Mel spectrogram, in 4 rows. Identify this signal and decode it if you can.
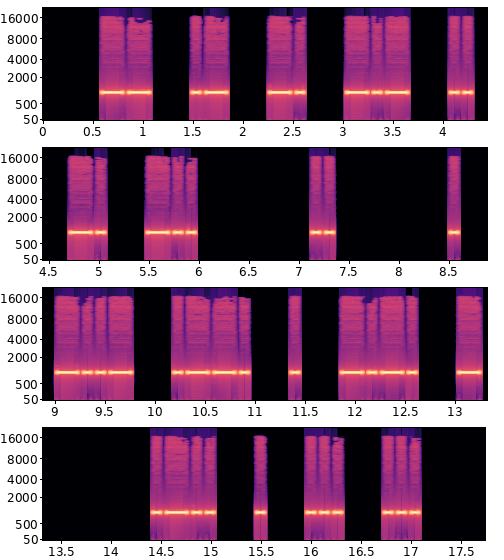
Morse code, heard as a keyed tone, about 18 wpm, spaced as for 12 wpm, 1000 Hz. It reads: MANKIND I EXPECT LESS
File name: qotdfiles / 12wpm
